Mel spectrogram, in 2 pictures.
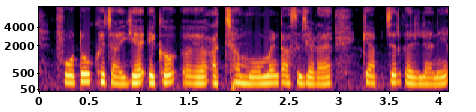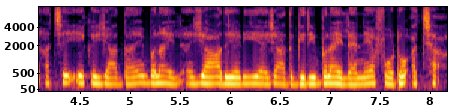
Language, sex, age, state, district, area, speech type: Dogri, female, 18-30, Jammu and Kashmir, Samba, rural, spontaneous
